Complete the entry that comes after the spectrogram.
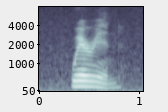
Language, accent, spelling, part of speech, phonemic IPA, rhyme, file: English, US, wherein, adverb / conjunction, /wɛˈɹɪn/, -ɪn, En-us-wherein.ogg
- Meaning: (adverb) How, or in what way; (conjunction) 1. Where, or in which location 2. During which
